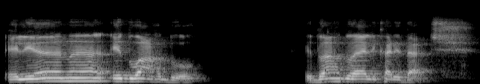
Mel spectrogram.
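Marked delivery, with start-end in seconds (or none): none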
